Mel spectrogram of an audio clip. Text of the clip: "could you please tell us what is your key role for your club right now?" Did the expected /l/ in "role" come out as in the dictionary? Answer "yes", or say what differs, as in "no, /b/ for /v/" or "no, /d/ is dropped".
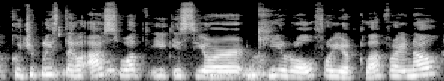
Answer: yes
